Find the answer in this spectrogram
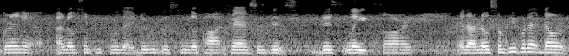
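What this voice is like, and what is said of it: Gravelly, monotone, sick-sounding voice. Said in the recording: “Excuse my voice, because I've been feeling a little sick, a little down ... please excuse my voice if it sounds gravelly or just like disfigured or like monotone”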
